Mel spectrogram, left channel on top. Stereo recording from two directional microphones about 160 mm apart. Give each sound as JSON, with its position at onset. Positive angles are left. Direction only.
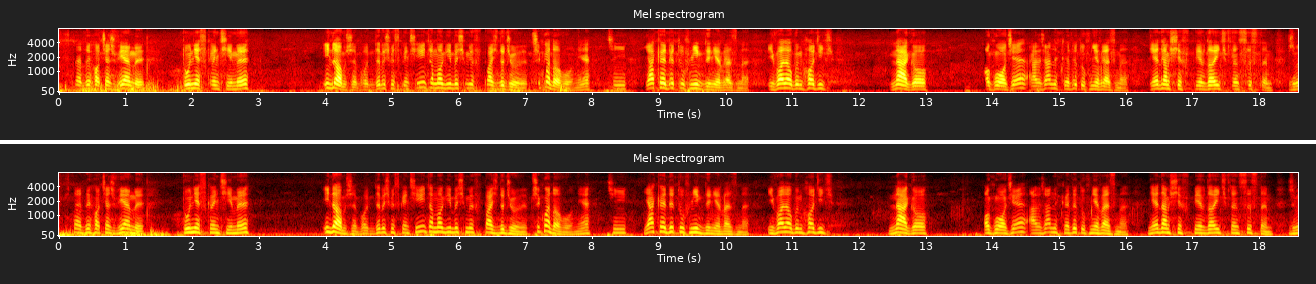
{"t": 0.3, "sound": "speech", "side_deg": -20}
{"t": 3.9, "sound": "speech", "side_deg": -15}
{"t": 11.0, "sound": "speech", "side_deg": -15}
